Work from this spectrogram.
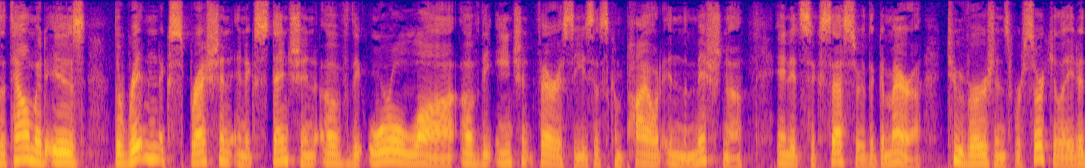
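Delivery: ordinary delivery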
